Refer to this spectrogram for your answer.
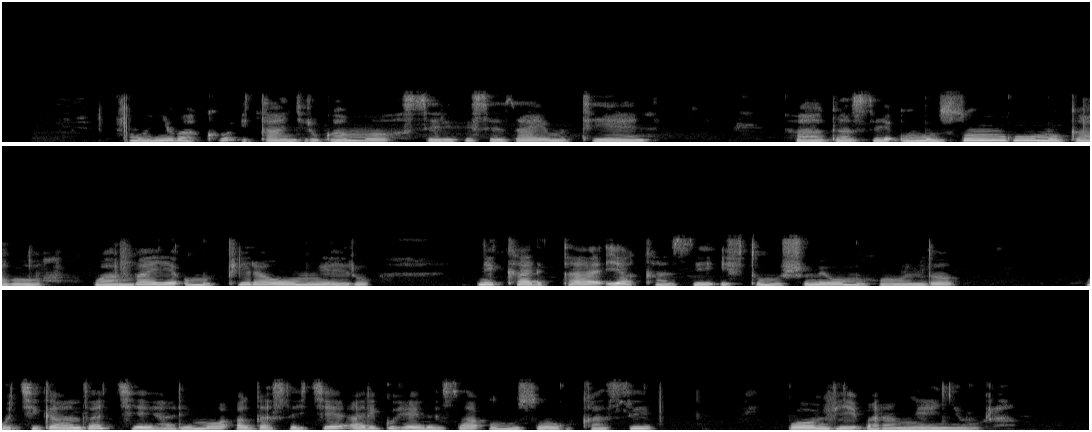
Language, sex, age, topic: Kinyarwanda, female, 36-49, finance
